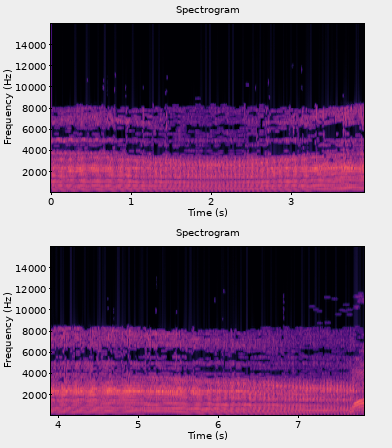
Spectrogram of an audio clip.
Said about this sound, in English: Some engine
